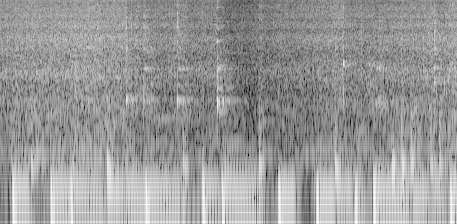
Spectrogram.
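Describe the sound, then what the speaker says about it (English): Garlic, spring onion whites and carrots fry in hot oil in a pan for stir-fried udon with pork, giving a loud continuous sizzle broken by regular scraping stirs, with no talking. "Add in and fry the garlic, the white parts of the spring onion, together with the carrots."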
